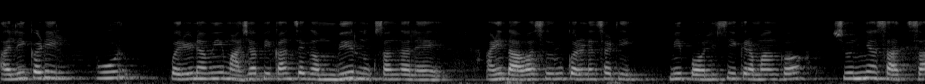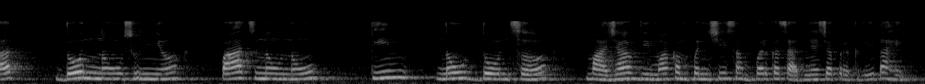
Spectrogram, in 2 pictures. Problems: constant background noise, background conversations at intervals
